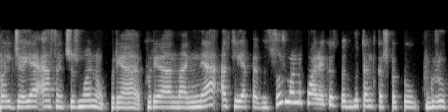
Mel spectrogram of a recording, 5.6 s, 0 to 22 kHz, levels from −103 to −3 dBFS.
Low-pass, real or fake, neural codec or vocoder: 7.2 kHz; real; none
